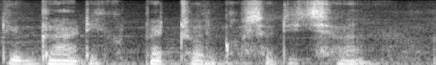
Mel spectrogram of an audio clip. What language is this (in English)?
Nepali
